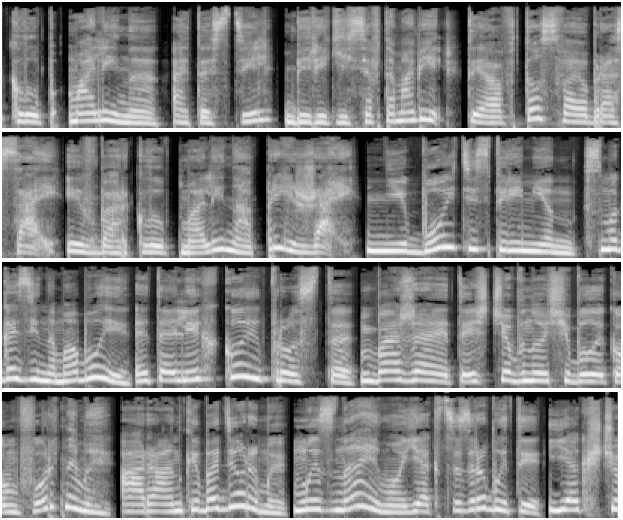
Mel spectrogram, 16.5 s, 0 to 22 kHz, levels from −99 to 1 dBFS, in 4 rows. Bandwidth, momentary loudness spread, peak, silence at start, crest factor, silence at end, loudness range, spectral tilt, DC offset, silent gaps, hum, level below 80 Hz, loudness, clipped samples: 19 kHz; 4 LU; 0 dBFS; 0.05 s; 10 dB; 0 s; 2 LU; -3.5 dB/octave; 0.1%; 3.06-3.11 s; none; -42 dBFS; -10 LUFS; under 0.1%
